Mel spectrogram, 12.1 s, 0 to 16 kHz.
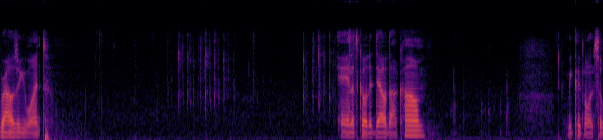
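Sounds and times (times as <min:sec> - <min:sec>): keyboard keystrokes clicking: 0:03.3 - 0:05.2, 0:06.0 - 0:07.1.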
